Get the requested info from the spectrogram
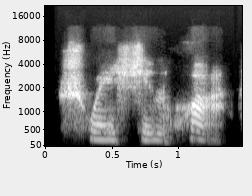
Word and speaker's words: Sui Sin Far: which I'm not pronouncing in any correct way in terms of the Cantonese. But that is sort of how she's referred to. I think someone in China said to me, okay, if you really want to pronounce this correctly for your Chinese audience, it's Shui Xin Hua.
